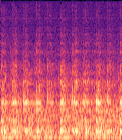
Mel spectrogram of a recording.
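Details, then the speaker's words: ABC Hansen horizontal stone mill during parallel adjustment: pulling the eccentric at each of three supports gives even rhythmic rubbing about three beats a second over the hum; stones lightly touching, sound should match at all supports. "note whether you can get the grinding stones to make a louder noise when you pull the eccentric towards you do this with all three supports it must be the same kind of sound in each case"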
